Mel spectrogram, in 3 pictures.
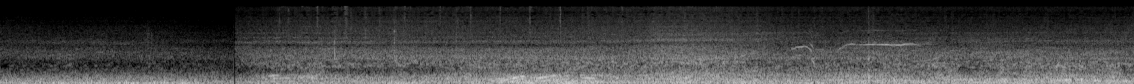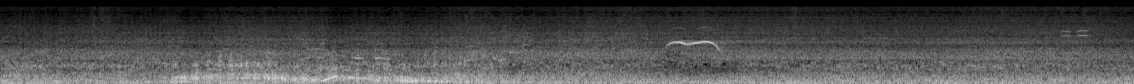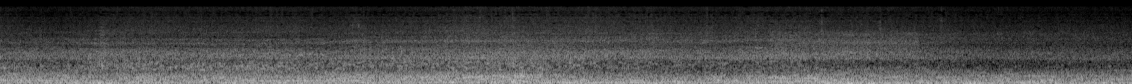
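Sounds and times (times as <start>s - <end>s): passing traffic: 0.0s - 34.0s.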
